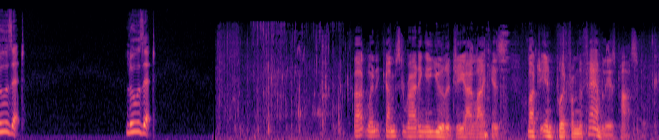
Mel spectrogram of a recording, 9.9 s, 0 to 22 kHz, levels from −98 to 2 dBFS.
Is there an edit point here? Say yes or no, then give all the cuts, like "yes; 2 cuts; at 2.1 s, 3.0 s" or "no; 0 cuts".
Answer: yes; 1 cut; at 5.2 s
